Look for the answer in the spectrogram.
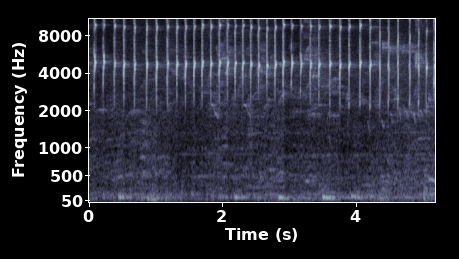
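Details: Lovebird in ngekek konslet style, chattering without pause: rapid, shrill, clipped notes repeated about seven times a second for the whole stretch, evenly paced, with a soft low rumble underneath.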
